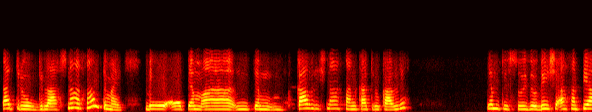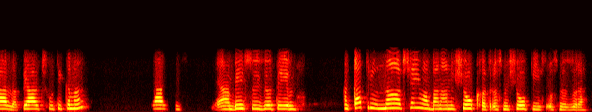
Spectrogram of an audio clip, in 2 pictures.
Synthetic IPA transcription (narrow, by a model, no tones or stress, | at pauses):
kɐt̪ɾʲuːɡilaːʃnaɐsãːnt̪imai | bet̪ɐm | t̪imkaʋliʃnaːsãːnkɐt̪ɾʲukaʋli | t̪imt̪isuzʲoːbeːʃʰɐsãːpʲjaːlpjaːlt͡ʃʰuːt̪ikɐnan | pjaːli | beːsuzʲoːt̪e | kɐt̪ɾʲuːnaːʋʃʰɐjiʋãːbɐnaːnoʃoːkʰːət̪ɾosmeʃoːpiːsosmẽzuɾa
